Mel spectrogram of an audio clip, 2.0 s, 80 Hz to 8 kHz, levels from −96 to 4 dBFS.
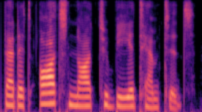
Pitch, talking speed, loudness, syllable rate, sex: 195 Hz, 205 wpm, -19 LUFS, 5.1 syllables/s, female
